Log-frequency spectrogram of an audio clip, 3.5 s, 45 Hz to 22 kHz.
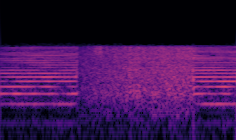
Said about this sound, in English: This is a recording of a shortwave radio station that's commonly known as the Buzzer. It's broadcast at 4625 kHz, and for the most part, it plays this buzzing sound continuously.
